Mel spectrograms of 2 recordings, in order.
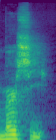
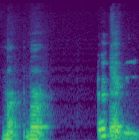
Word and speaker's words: Mercury: In Roman mythology, Hermy was called Mercy. Mercy Mercury dumb ass.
